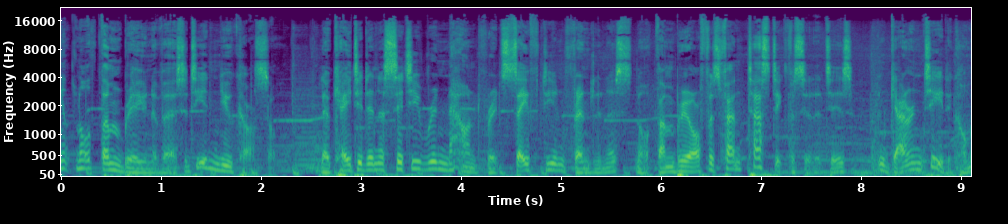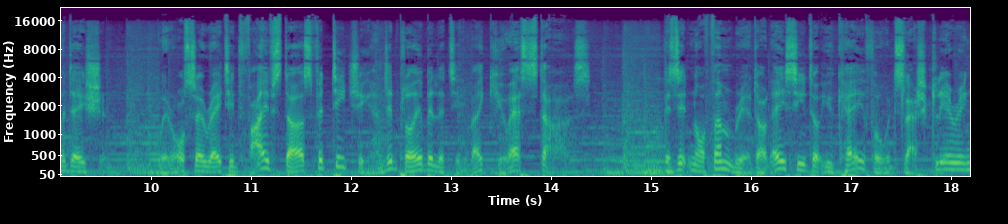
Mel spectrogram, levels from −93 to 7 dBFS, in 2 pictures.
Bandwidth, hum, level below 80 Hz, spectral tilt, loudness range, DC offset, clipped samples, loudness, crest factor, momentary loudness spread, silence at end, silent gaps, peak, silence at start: 19.5 kHz; none; -34 dBFS; -3 dB/octave; 2 LU; under 0.1%; under 0.1%; -19 LUFS; 18 dB; 9 LU; 0 s; none; -2 dBFS; 0 s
